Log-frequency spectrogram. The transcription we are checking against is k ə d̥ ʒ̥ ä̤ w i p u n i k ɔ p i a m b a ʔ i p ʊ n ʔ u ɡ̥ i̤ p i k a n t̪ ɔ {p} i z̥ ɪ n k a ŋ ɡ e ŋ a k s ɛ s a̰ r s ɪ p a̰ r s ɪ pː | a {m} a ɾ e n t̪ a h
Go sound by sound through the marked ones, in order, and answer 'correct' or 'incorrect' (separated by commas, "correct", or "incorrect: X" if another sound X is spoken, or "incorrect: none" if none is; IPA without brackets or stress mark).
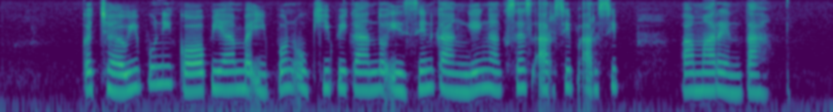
incorrect: ʔ, correct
